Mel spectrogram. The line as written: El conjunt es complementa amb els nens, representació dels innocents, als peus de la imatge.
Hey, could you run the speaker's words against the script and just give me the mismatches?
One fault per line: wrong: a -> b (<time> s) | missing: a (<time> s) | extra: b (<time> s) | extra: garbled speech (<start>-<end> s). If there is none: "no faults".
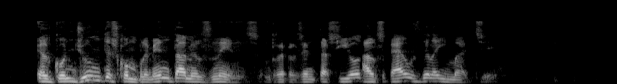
missing: dels innocents (3.6 s)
